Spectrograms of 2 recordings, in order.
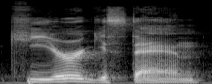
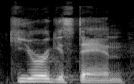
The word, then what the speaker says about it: Kyrgyzstan: This shit is spelled Kyrgyzstan, Kyrgyzstan. And number one, that's also difficult for your mouth to even move like that. Like, I don't care where you're from, that's just difficult to do.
